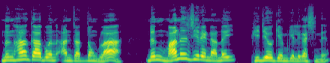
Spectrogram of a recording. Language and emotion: Bodo, angry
